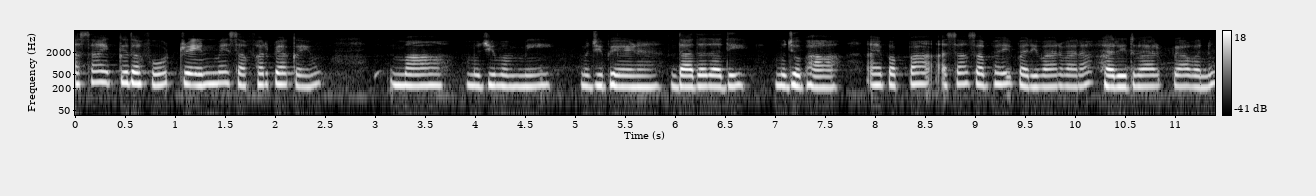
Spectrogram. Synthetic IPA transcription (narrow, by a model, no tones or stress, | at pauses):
ɐsãɦɪkʊd̪ɐfoʈɾeːnmẽsɐfəɾpijakɐjũ | mãmʊ̃ɦd͡ʑimɐmːi | mʊ̃ɪ̃ɲd͡ʑibʱeːɽ̃d̪aːd̪ad̪aːd̪i | mʊ̃ɦɪ̃ɲd͡ʑobʱaː | ɛ̃ːpɐpaɐ̰sãsɐbʱəipɐɾɪʋaːɾʋaːɾaxɐɾiːd̪ʋaːɾpijaʋɐɲũ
